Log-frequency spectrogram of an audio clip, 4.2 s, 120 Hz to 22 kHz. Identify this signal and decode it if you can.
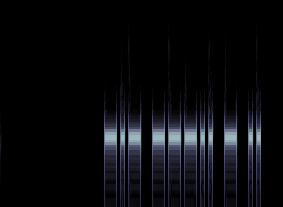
Morse code, heard as a keyed tone, about 21 wpm, 700 Hz. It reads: K8TI
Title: Speed Racing - USA 1x2 Call Signs 17wpm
